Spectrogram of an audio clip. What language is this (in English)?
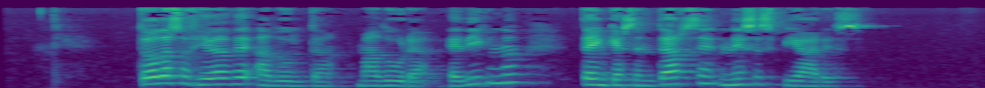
Galician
